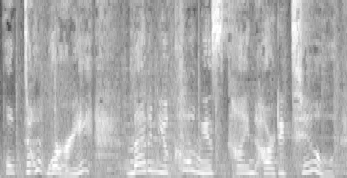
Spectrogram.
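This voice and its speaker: Coy polite game guide girl, high honeyed voice, formal speech, faint music behind. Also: animated, measured pace. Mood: gracious. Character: courteous, coy young woman trade envoy and guide. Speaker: guide and envoy. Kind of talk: video game voice acting.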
